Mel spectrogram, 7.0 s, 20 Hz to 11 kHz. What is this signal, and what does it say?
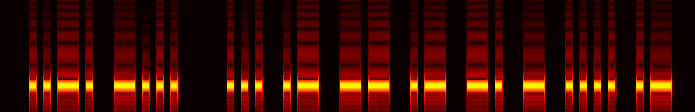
Morse code, heard as a keyed tone, about 17 wpm, 700 Hz. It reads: FB SAMANTHA
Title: K1USN SST QSO Practice 17wpm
